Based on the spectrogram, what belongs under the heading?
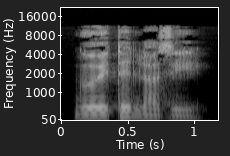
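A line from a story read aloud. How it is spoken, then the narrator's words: Woman speaking suddenly. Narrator (Vietnamese): vị nữ tử kia bỗng nhiên mở miệng nói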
